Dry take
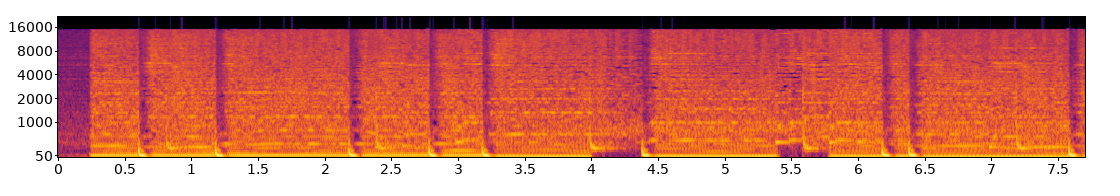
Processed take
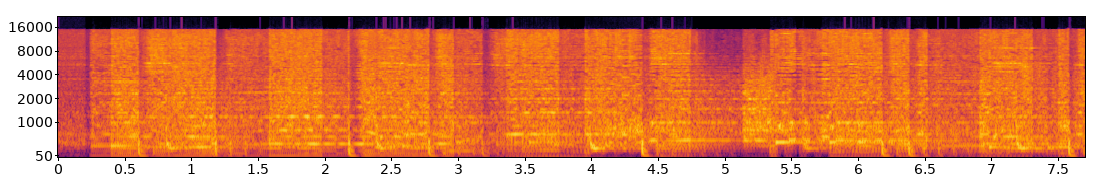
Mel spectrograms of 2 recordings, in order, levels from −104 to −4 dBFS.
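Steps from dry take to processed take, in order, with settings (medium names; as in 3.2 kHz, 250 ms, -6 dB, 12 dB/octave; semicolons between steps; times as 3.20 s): compression, threshold -18 dBFS, peak gain reduction 6.5 dB; high-pass 350 Hz 12 dB/octave; treble shelf 5.8 kHz +9 dB; trance gate "x.xxxx..x" 76 bpm -12 dB; 4.79–5.34 s: three-band isolator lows -23 dB, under 480 Hz, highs -18 dB, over 4.5 kHz; filtered feedback delay 111 ms, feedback 58%, low-pass 3.5 kHz, level -11 dB; loudness maximiser +15.5 dB; trim -1 dB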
